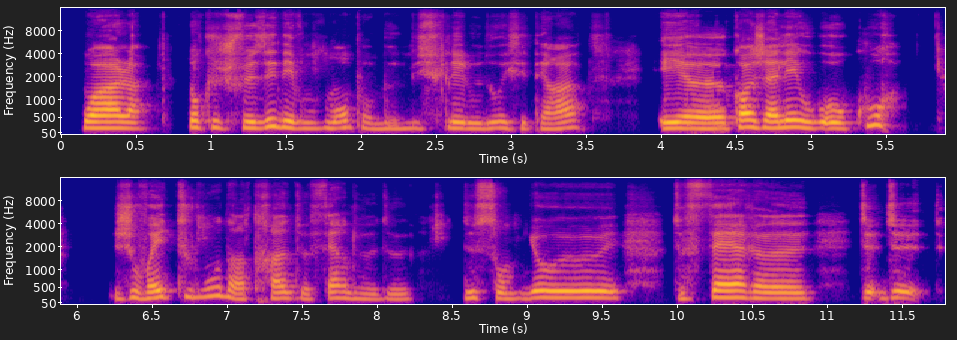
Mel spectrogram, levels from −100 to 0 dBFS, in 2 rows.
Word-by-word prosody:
voilà, 180 -2 +5 0.2
donc 200 0 -1
je 180 - -5
faisais 185 +4 +1
des 200 -3 +3
mouvements 175 +2 -6
pour 175 -4 -12
me 165 +1 -10
muscler 170 +2 -5
le 165 -1 -5
dos 175 +2 -5
et - - -5
cetera 170 +2 -6 0.5
et 175 0 +5
heu, 165 -1 +5
quand 205 0 +8
j'allais 200 +1 +4
au 190 - +2
au 170 -1 +2
cours, 260 +9 -5 0.6
je 160 +5 -3
voyais 190 +3 +1
tout 210 +1 -8
le 205 - -10
monde 235 -1 -4
en 155 - -4
train 170 +2 -5
de 170 -3 -12
faire 180 +4 -5
de 155 -3 -11
de 150 0 -13 0.3
de 180 - -4
son 170 -3 -6
mieux, 190 +1 +3 0.4
de 160 - -8
faire, 195 +3 +3
heu, 170 -1 -1 0.4
de 355 - -1
de 370 0 -3
180 Hz, 200 wpm, -22 LUFS, 170-195 Hz, 0.6 s, quand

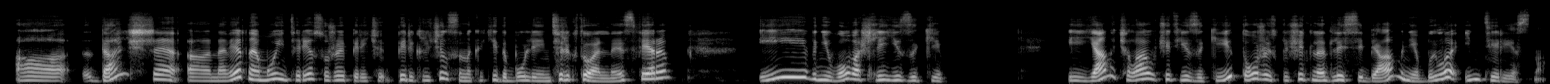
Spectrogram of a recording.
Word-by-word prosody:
А, 180 -2 -2
э, - - -9
дальше, 235 - +3
а, 170 -1 -2
наверное, 220 - +3
мой 235 +6 +1
интерес 220 +2 -3
уже 200 +1 -2
переч 160 -4 -9 0.2
переключился 195 +3 -4
на 160 - -5
какие-то 185 0 -6
более 170 0 -4
интеллектуальные 160 -4 0
сферы, 255 +8 +4 0.9
и 330 - +5
в 240 - 0
него 195 +1 +1
вошли 210 -4 +1
языки. 180 -5 -5 1.2
И 180 - -4
я 180 - +5
начала 245 - +1
учить 230 -3 -5
языки 180 - -1
тоже 265 - 0
исключительно 195 0 -2
для 190 +3 0
себя. 195 - -1
Мне 205 - -2
было 205 - +1
интересно. 185 - -5
200 Hz, 125 wpm, -23 LUFS, 175-235 Hz, 1.2 s, и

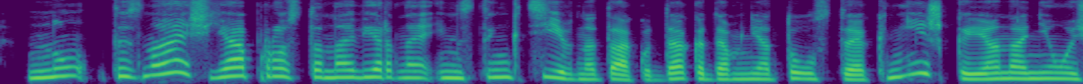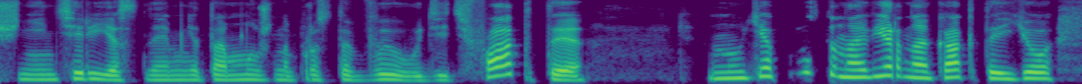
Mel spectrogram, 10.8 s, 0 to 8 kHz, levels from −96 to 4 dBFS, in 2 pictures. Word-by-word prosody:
Ну, 280 +6 +1
ты 290 - 0
знаешь, 355 +7 +1
я 290 +5 +4
просто, 285 -4 -2
наверное, 250 -1 +1
инстинктивно, 230 -4 -1
так 175 -3 +2
вот, 165 -1 -7
да, 205 +3 +3
когда 190 -2 0
у - - -1
меня 190 -1 -1
толстая 185 -4 -1
книжка 270 - -2
и 190 - +4
она 205 +1 +3
не 210 +1 +1
очень 190 -3 -3
интересная, 170 -4 -2
мне 165 0 -6
там 165 0 -2
нужно 170 -2 -6
просто 170 +1 -7
выудить 155 -2 -4
факты, 255 - +3 0.6
ну, 220 +1 0
я 295 -1 +1
просто, 415 -4 -7
наверно, 260 -1 +4
как-то 250 -3 +3
её 210 +1 +2
210 Hz, 175 wpm, -22 LUFS, 175-255 Hz, 0.6 s, я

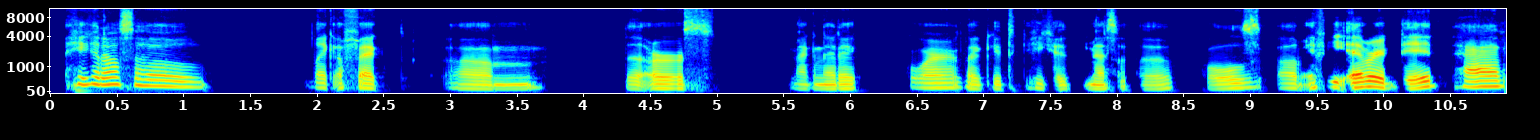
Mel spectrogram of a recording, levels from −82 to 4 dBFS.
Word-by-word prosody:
he 235 0 0
could 245 -2 +3
also 195 -9 +1 0.8
like - - -4
affect, - - 0 0.4
um, 115 +2 -5 0.6
the 120 -2 -5
Earth's 125 -1 0 0.6
magnetic 120 -1 -4 0.4
core, 145 -1 -2
like 115 - -6
it 115 - -9
he 140 -2 -11
could 110 0 -8
mess 115 +2 -2
with - - -14
the 110 +4 -8 0.2
poles. 135 +8 -2
Um, 135 -1 -4
if 140 +4 -5
he 160 -1 0
ever 160 +1 +10
did 160 +10 +3
have 180 +2 +5
140 Hz, 130 wpm, -23 LUFS, 120-170 Hz, 0.8 s, ever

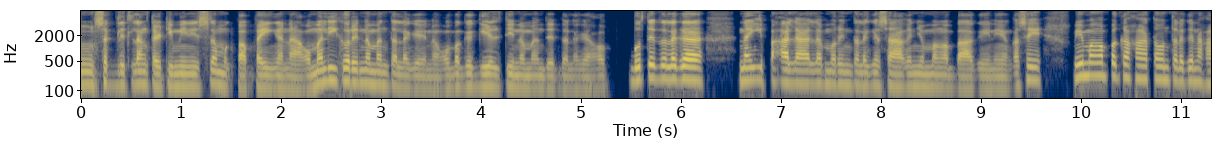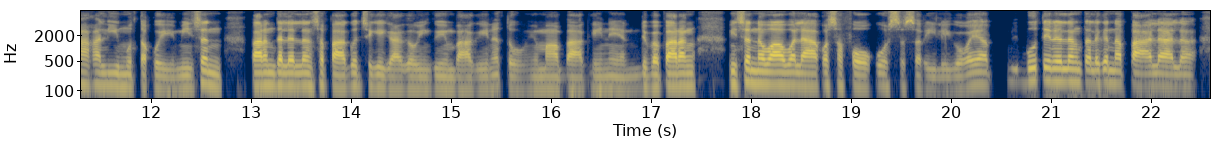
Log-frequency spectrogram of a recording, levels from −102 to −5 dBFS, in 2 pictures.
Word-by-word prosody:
saglit 135 +1 +1
lang 145 -1 +2
30 130 0 +1
minutes 125 -1 0
lang 150 -3 -3
magpapahinga 115 0 0
na 105 -1 -2
ako. - - -6
Mali 155 +7 +2
ko 170 0 -1
rin 160 - +2
naman 145 -2 -5
talaga 115 -3 -3
'yon, 110 -1 -6
'no, 105 - -9
kumbaga 125 +2 -5
guilty 120 0 -3
naman 115 -1 -6
din 110 -1 -7
talaga 110 -1 -11
ako. - - -7 0.3
Buti 185 +4 +2
talaga 190 -2 +5 0.3
na-ipaalala 160 -4 +1
mo 145 - -11
rin 145 - -7
talaga 135 -1 -6
sa'kin 125 -1 -1
yung 125 - -8
mga 120 -1 -6
bagay 110 -1 -4
na 110 0 -7
yan, - - -23
kasi 180 +7 +1 0.3
may 210 - -1
mga 230 +1 +1
pagkakataon 195 -3 -1
talaga 175 -2 -4
nakakalimot 135 -5 -3
ako, - - -3
eh. 110 -2 -5
Minsan, 115 +4 0 0.3
parang 135 0 +5
dala 135 -1 +5
lang 130 0 +2
sa 120 - -2
pagod, 115 +3 +2
sige 120 0 -3
gagawin 105 -1 -5
ko 110 - -12
yung 110 -1 -5
bagay 105 0 -4
na 120 +2 -7
'to, 105 -1 -12
yung 105 - -12
mga 110 0 -1
bagay 110 +1 -2
na 110 - -7
yan, 105 +1 -14
'di 120 - -4
ba, 120 0 -1
parang 130 0 +6 0.3
minsan 145 +2 +4
nawawala 140 -2 +6
ako 140 - -2
sa - - +2
focus, 120 +1 0
sa - - -7 0.2
sarili 105 -1 -11
ko. 110 +1 -10
Kaya, 140 0 +1 0.3
buti 175 +2 +1
nalang 165 -1 +4
talaga 155 0 0
napaalala 125 -4 +2
125 Hz, 200 wpm, -22 LUFS, 110-150 Hz, 0.3 s, parang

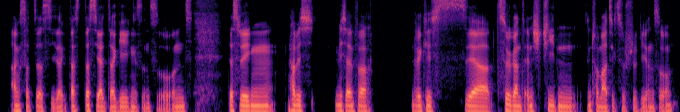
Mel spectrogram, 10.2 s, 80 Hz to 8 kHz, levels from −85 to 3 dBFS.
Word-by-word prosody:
Angst 100 -1 -1
hatte, 95 0 -3
dass 90 -3 0
sie 85 - -7 0.2
das 90 - -1
dass 100 -2 +3
sie 95 - +3
halt 90 -1 0
dagegen 90 0 0
sind 80 0 -7
so. - - -9
Und 90 0 -3 0.6
deswegen 100 -2 +4 0.2
habe 110 -1 +4
ich 100 - -1 0.3
mich 105 -1 0
einfach 95 -1 +2 0.6
wirklich 100 -1 0
sehr 95 -4 +3
zögernd 100 -4 +3
entschieden, 95 -1 -1
Informatik 90 -4 -1
zu 90 - -7
studieren 85 +1 -5
so. 100 +4 -4
95 Hz, 145 wpm, -26 LUFS, 90-100 Hz, 0.6 s, deswegen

